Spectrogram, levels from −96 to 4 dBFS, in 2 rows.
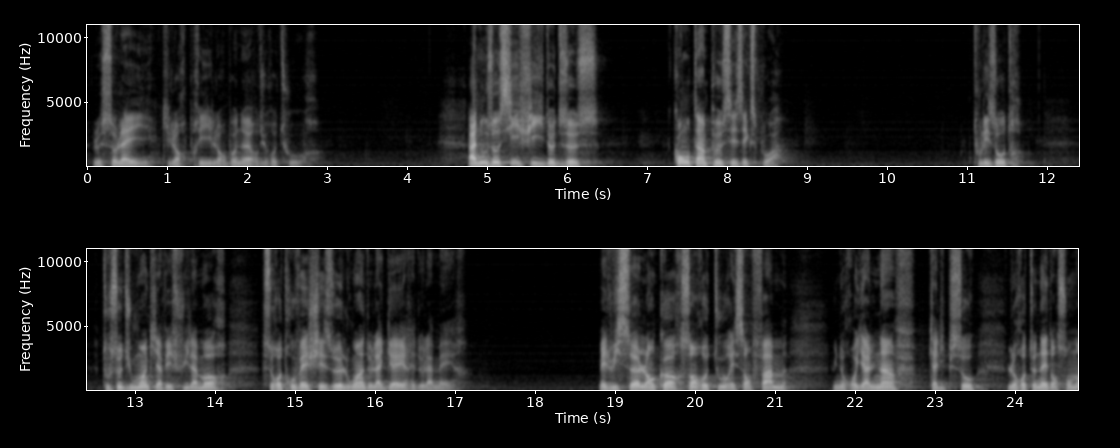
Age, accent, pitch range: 30-49, French, 110-130 Hz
